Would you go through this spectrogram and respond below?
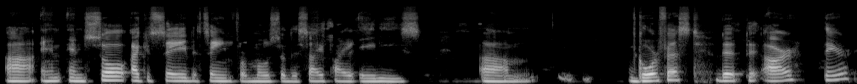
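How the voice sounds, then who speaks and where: A man's voice: on the high side, takes it slowly, darkish tone, no room sound. Reflective man chatting about films, dry close sound. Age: middle-aged. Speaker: podcast co-host. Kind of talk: casual film discussion.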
